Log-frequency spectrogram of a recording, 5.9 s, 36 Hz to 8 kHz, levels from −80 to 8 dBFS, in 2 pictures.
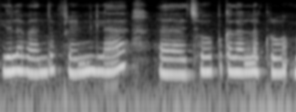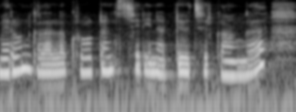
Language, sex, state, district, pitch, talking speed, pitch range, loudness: Tamil, female, Tamil Nadu, Kanyakumari, 245 Hz, 120 wpm, 210-265 Hz, -14 LUFS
